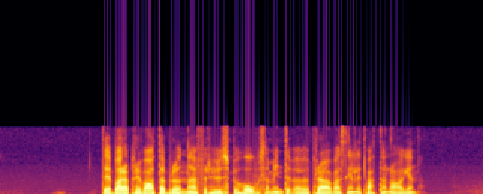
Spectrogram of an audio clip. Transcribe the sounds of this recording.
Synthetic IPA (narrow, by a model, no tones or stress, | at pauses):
d̪̥ɛæɾbɑːɾapʰɾɪvɑːt̪abɾɵnːaɾfœɾɦʉ̟ːsbɛɦuːvsɔmɪnt̪əbøːvəɾpʰɾøːvaseːnlɪt̪vat̪ːənlɑ̰ːɡə̰n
